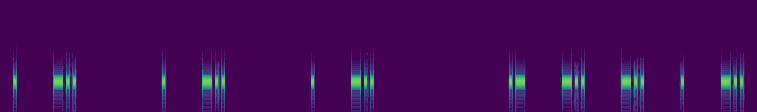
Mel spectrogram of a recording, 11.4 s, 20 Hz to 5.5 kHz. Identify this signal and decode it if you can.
Morse code, heard as a keyed tone, about 25 wpm, spaced as for 12 wpm, 600 Hz. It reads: ED ED ED ADDED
